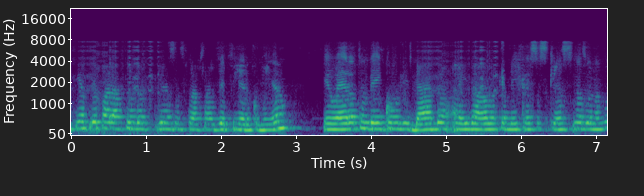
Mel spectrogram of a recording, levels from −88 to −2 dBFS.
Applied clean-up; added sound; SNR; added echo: neural separator model SepFormer DNS4.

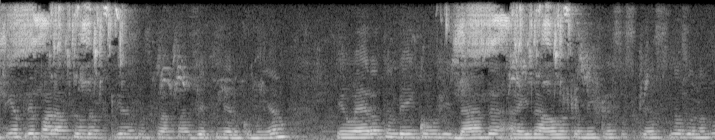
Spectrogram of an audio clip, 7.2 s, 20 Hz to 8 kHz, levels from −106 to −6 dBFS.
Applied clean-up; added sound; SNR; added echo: none; Bird vocalization, bird call, bird song; -4 dB; reverberation time 0.4 s.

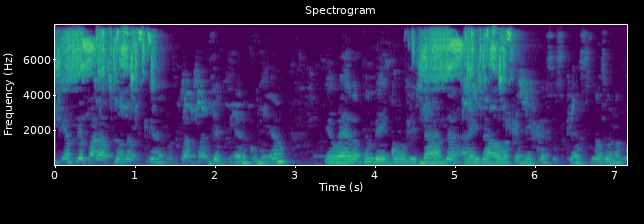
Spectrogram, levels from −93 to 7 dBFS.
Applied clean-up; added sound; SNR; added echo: classical method WPE with log-MMSE.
